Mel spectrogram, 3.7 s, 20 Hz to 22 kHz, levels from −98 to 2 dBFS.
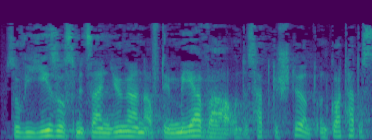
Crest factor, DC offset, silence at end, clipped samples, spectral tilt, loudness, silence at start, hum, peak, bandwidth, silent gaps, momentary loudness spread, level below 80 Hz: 16 dB; under 0.1%; 0 s; under 0.1%; -5 dB/octave; -30 LUFS; 0.05 s; none; -14 dBFS; 11.5 kHz; none; 8 LU; -76 dBFS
